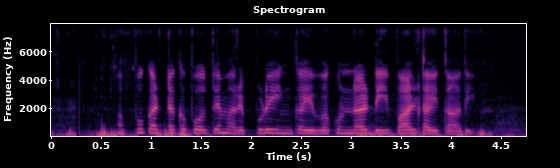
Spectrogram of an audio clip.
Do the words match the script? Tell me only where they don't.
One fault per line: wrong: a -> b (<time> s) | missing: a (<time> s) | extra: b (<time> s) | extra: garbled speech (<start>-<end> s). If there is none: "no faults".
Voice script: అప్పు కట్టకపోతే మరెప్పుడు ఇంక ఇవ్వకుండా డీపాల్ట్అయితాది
no faults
